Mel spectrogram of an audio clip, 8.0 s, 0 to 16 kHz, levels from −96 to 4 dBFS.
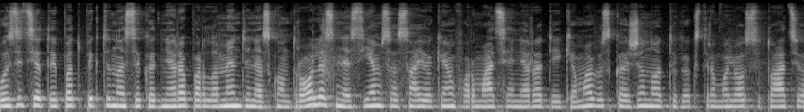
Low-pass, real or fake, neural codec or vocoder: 14.4 kHz; real; none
